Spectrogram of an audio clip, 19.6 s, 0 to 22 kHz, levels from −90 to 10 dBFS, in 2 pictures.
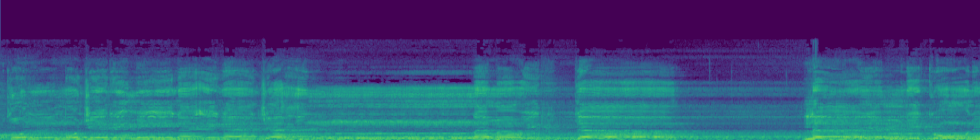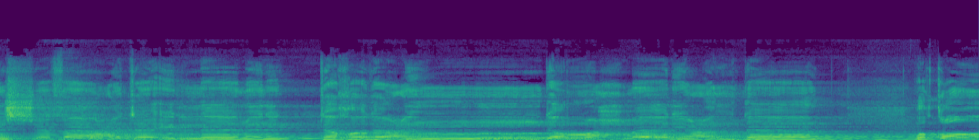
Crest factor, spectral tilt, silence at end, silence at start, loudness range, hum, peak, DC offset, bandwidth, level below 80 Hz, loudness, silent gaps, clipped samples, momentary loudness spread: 16 dB; -4 dB/octave; 0 s; 0 s; 2 LU; none; 0 dBFS; under 0.1%; 13.5 kHz; -64 dBFS; -17 LUFS; none; under 0.1%; 7 LU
